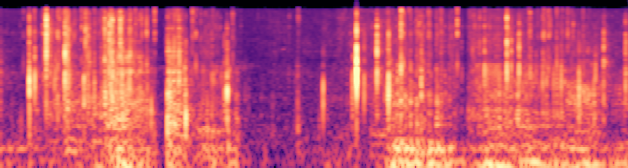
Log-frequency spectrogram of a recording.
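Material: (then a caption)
Plastic film. Long nails scratch and tap the plastic wrap of a multipack of sponge cloths resting on a wooden table, one hand moving toward the edge of the label. Dense crinkling and crackling fill the clip, punctuated by sharp, dry taps over a steady low hum. The sound dips into a brief quieter stretch midway before the scratching picks up again.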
